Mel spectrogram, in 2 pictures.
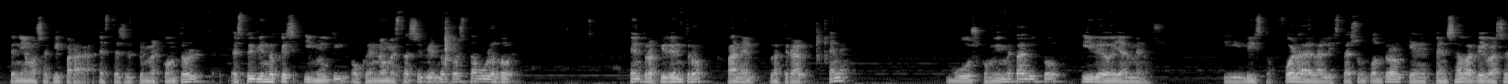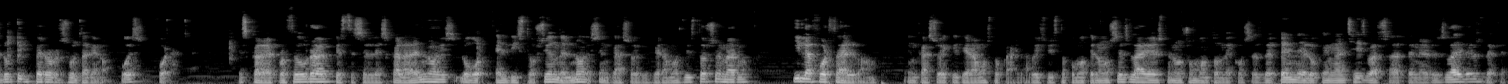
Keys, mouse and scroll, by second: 2.2 click, 4.5 Tab, 5.0-5.4 scroll down 5, 5.6 middle click, 6.1-6.7 scroll up 2, 6.2 middle click, 6.7 click, 8.2 n, 10.0-11.4 drag, 12.0 click, 13.9 Tab, 15.1 n, 15.6 middle click, 16.1-16.7 scroll up 4, 16.7 middle click, 17.5-19.5 shift+drag, 19.9-22.4 shift+drag, 23.6-25.7 drag, 26.8 click, 26.9 middle click, 27.2 scroll down 2, 29.9 middle click.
